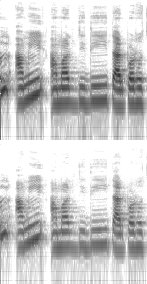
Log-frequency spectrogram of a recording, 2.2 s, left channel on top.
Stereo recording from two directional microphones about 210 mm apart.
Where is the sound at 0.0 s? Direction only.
25° left (ahead or behind).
